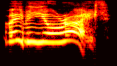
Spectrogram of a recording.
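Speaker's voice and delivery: put-on drawn-out nervous young man; slow anxious high voice; high slow worried voice. A narrator's reading. Murillo's nervous reply.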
